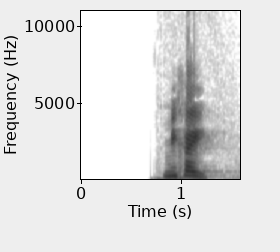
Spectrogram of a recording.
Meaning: 1. abundance, excessive 2. excellent thing 3. excellence 4. greatness 5. that which is unnecessary, superfluous 6. superfluity, redundancy, a defect in argumentation
- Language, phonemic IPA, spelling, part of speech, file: Tamil, /mɪɡɐɪ̯/, மிகை, noun, Ta-மிகை.ogg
